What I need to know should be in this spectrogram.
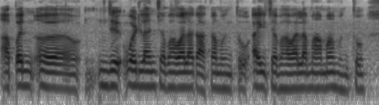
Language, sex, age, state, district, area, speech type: Marathi, female, 30-45, Maharashtra, Nanded, urban, spontaneous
